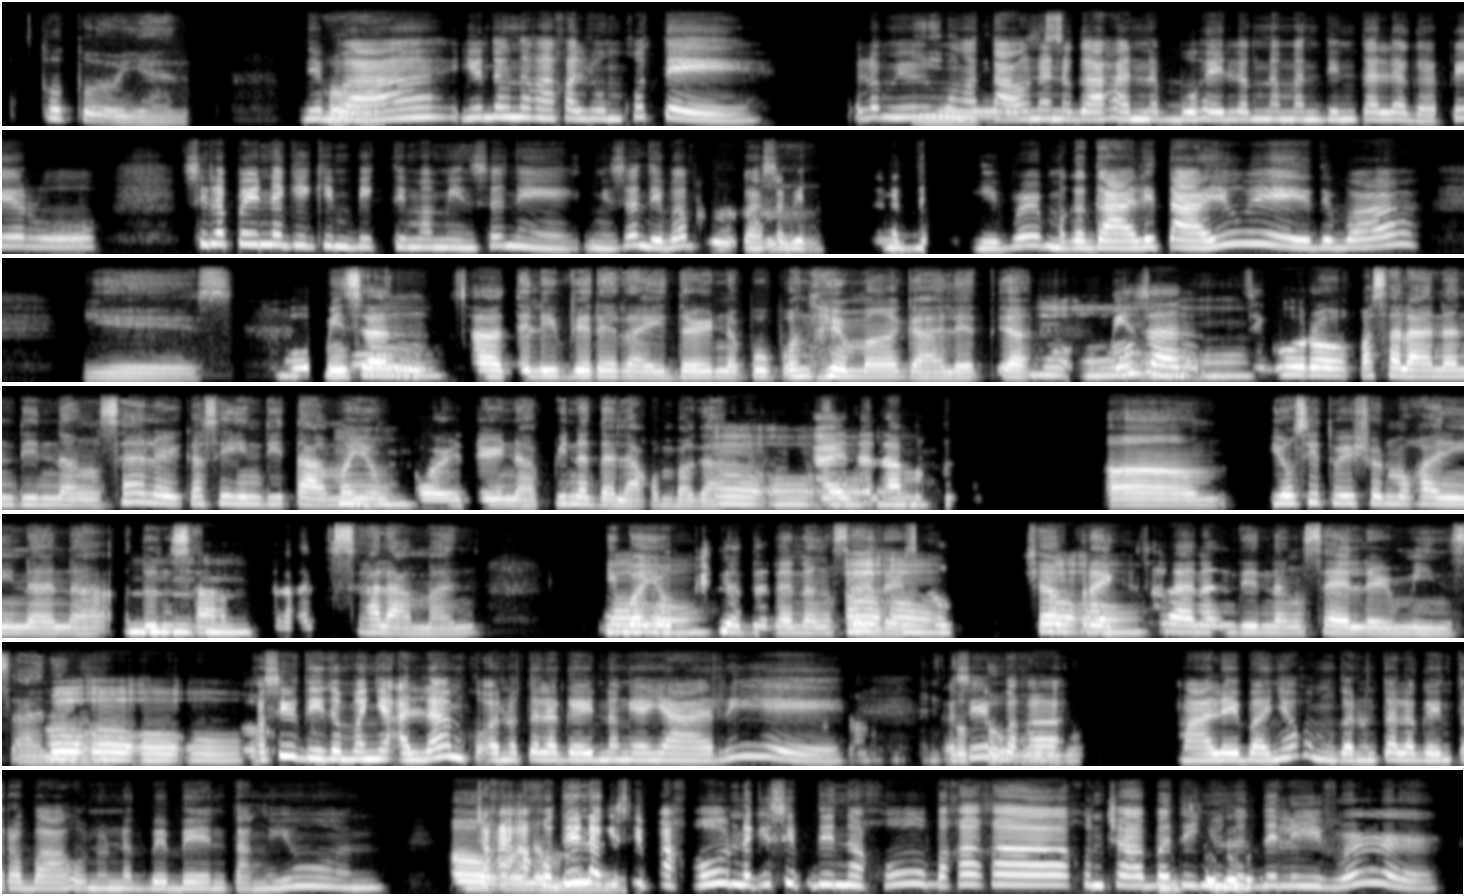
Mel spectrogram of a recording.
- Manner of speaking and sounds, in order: other background noise; laughing while speaking: "napupunta yung mga galit"; laughing while speaking: "pinadala"; unintelligible speech; anticipating: "'tsaka ako din nag-isip ako … din yung nag-deliver"; chuckle
- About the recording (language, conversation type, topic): Filipino, podcast, Ano ang naging karanasan mo sa pamimili online at sa mga naging problema sa paghahatid ng order mo?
